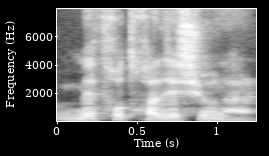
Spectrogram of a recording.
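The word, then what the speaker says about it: méthode traditionnelle: 방식 똑같아 재수없게 얘기한다면 프랑스 발음으로 매토트래디쇼날 영어로 하면 트래디셔널 매소드 전통 방식 소개할 와인이 뭐라고?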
